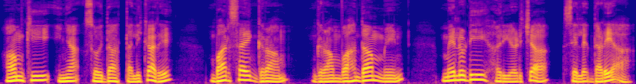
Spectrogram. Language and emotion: Santali, neutral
